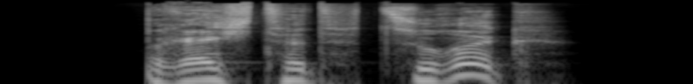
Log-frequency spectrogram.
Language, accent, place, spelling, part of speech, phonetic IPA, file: German, Germany, Berlin, brächtet zurück, verb, [ˌbʁɛçtət t͡suˈʁʏk], De-brächtet zurück.ogg
- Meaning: second-person plural subjunctive II of zurückbringen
